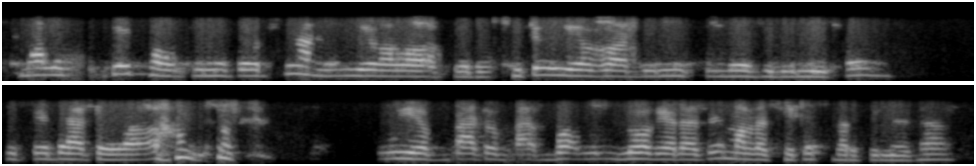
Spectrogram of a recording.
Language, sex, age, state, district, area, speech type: Nepali, female, 45-60, West Bengal, Alipurduar, rural, conversation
